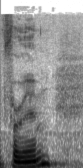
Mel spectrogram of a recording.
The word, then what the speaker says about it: Frome: Frome spelled F-R-O-M-E, but if you want to look it up, pronounce Frome.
